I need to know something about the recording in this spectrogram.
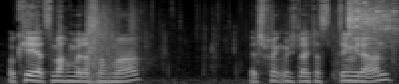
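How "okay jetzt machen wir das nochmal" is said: usual speaking voice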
